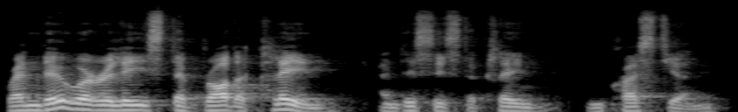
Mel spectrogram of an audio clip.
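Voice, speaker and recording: A man from Malaysia, giving a measured conference talk as a panel speaker, told like a story with touches of dry humor. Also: medium pitch, animated. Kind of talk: conference lecture.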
